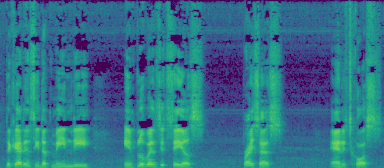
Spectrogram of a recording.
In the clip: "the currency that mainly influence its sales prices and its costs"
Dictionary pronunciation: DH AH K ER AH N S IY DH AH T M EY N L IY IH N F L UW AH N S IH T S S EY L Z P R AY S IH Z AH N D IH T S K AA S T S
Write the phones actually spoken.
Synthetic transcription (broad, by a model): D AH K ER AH N S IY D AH T M EY N L IY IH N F L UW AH N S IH T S S EY L S P R AY S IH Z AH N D IH T S K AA S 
